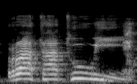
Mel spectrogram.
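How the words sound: It is said in a Welsh accent.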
